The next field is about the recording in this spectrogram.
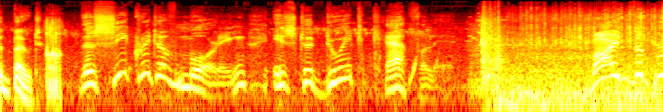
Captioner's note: oinks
